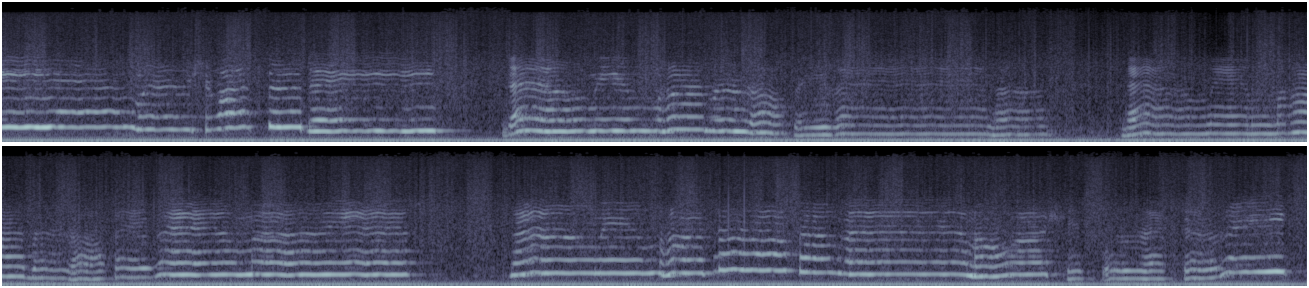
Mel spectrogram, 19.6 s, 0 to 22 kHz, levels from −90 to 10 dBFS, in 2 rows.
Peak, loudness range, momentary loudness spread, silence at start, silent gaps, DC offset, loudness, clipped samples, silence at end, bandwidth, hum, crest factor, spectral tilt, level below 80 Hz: -12 dBFS; 7 LU; 10 LU; 0 s; none; under 0.1%; -28 LUFS; under 0.1%; 0 s; 17.5 kHz; 60 Hz at -35 dBFS; 16 dB; -5.5 dB/octave; -36 dBFS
